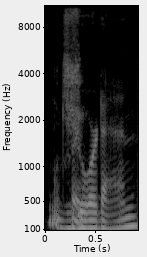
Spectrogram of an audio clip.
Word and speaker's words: Jourdan: Because his name is spelled J-O-U-R-D-A-N. Jordan. – Looks like Louis Jordan to me. – Why is there a U there? Usually a U indicates that it's said differently.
